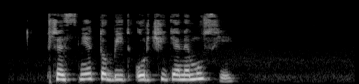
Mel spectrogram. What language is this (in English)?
Czech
